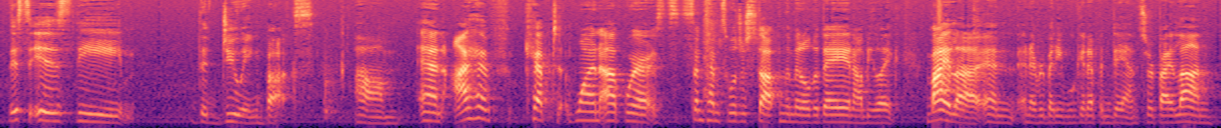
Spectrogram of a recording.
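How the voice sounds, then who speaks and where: A woman's voice: mid-range voice, moderate pace, fairly bright tone, poor audio. Middle-aged woman giving a casual walkthrough. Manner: conversational, explanatory. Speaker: homeschooling parent reviewer. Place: at home.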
